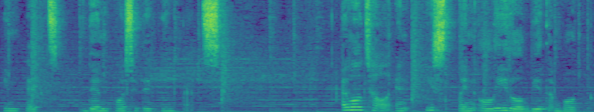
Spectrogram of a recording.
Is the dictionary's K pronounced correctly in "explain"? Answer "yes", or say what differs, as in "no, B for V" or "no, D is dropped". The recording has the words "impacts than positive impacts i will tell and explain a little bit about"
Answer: no, K is dropped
